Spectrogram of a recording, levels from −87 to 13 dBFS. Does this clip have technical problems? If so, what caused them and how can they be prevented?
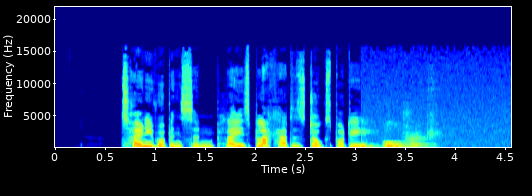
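Yes. From 3.06 s to the end, the speech turns abruptly roomy and thin, with room noise about 25 dB below it. This is likely a switch to a distant microphone. Monitor the close mic and record a backup.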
